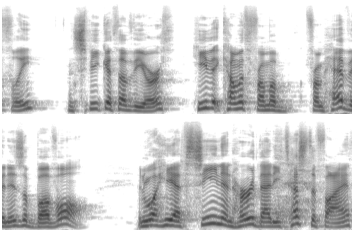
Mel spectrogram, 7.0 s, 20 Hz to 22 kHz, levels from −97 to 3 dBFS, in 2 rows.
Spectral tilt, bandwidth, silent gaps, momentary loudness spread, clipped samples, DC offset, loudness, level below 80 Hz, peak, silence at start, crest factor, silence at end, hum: -3.5 dB/octave; 18 kHz; none; 10 LU; under 0.1%; under 0.1%; -30 LUFS; -74 dBFS; -12 dBFS; 0 s; 18 dB; 0 s; none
